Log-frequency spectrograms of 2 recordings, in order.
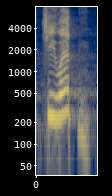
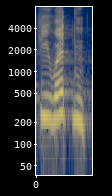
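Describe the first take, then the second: First: It begins with a 'ch' sound, eastern way. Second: It begins with a 'k' sound, western way.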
